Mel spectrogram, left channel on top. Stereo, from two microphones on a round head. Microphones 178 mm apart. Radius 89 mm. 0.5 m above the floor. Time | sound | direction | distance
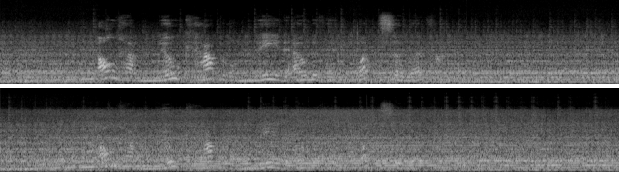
1.0 | a woman speaking | 35° left (ahead or behind) | 1.5 m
